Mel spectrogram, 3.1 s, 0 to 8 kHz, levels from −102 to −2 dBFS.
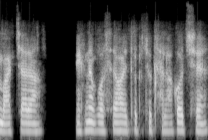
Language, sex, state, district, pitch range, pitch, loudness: Bengali, male, West Bengal, Jalpaiguri, 125-135 Hz, 130 Hz, -20 LUFS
